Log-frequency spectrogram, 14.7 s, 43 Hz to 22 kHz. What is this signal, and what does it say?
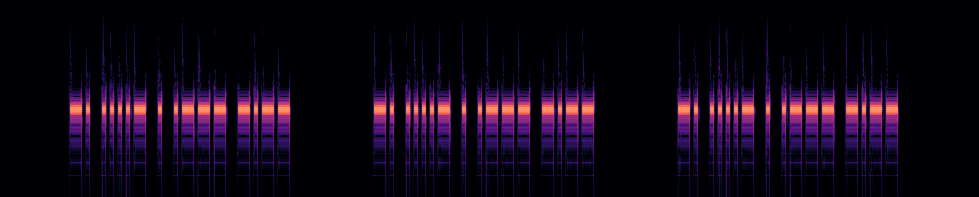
Morse code, heard as a keyed tone, about 20 wpm, 700 Hz. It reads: N4EJY N4EJY N4EJY
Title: USA Call Signs - 5 Characters - Repeated 3x - 20wpm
